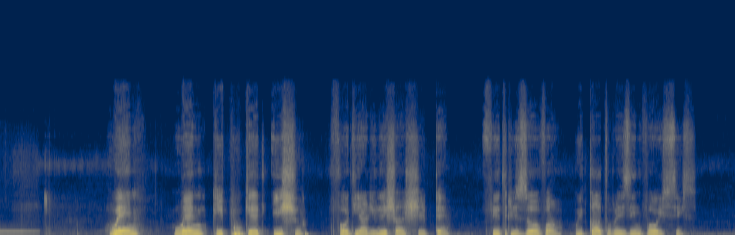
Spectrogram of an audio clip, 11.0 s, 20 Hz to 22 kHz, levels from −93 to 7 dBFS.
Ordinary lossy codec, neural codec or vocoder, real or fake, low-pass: AAC, 96 kbps; codec, 32 kHz, 1.9 kbps, SNAC; fake; 14.4 kHz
